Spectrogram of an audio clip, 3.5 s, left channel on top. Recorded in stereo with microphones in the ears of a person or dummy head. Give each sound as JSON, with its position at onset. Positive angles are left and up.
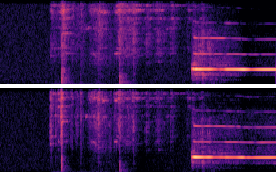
{"t": 0.6, "sound": "keys jangling", "side_deg": -65, "distance_m": 1.2}
{"t": 2.4, "sound": "a flute", "side_deg": -20, "distance_m": 3.0}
